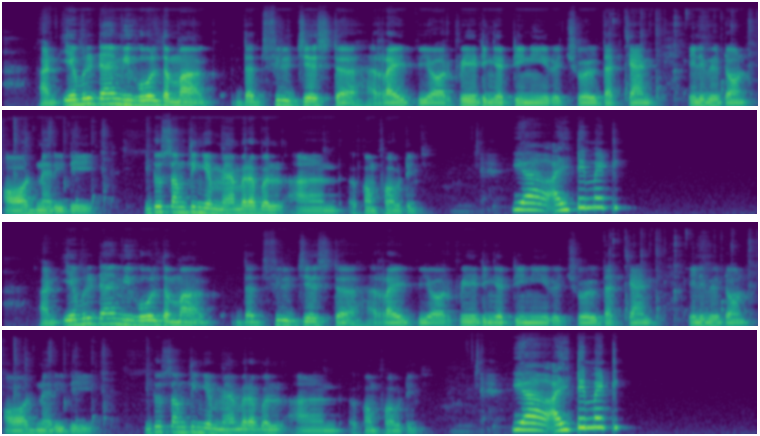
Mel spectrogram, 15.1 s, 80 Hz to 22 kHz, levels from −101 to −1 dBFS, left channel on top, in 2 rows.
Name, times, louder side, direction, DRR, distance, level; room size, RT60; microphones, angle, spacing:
voice 1, 0.4-6.5 6.9-8.5 9.0-11.7, left 3 dB, 60° left, 0.7 m, -28 dB
sound 1, 6.0-9.0, left 1 dB, 20° left, 2.4 m, -56 dB
voice 2, 12.7-13.7, right 4 dB, 30° right, 0.4 m, -23 dB
7.1 x 4.2 x 3.5 m
head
